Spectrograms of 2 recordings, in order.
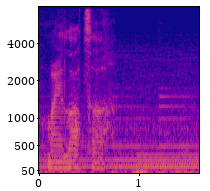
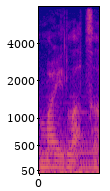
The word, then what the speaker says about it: Mailata: representing our family Nam the myata that's the correct way to say it guys my Lata on the back of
